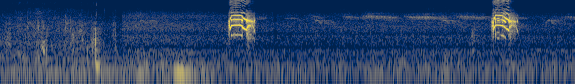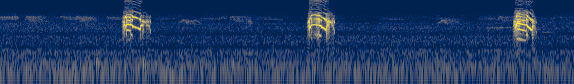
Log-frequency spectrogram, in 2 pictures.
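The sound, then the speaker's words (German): A moorhen chick about five or six days old, in a small box that has just been opened, calls alone with five short, high, sharp peeps spaced every couple of seconds, clear above a faint low background rumble. “wie alt sind die kleinen Teichhühner, die wir jetzt hier haben?”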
